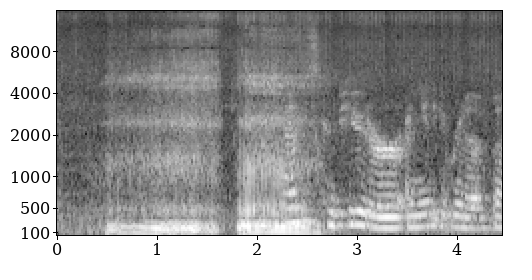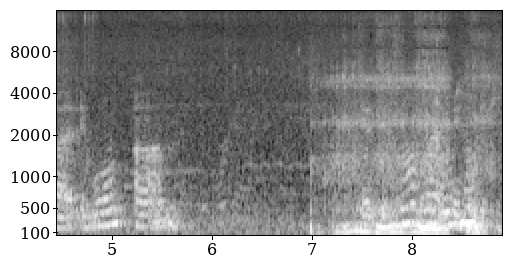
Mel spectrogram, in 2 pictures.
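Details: Dog snoring while asleep: low rattling breath noises in repeated bursts, with brief talk in between.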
